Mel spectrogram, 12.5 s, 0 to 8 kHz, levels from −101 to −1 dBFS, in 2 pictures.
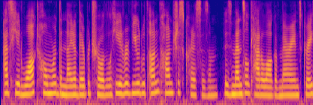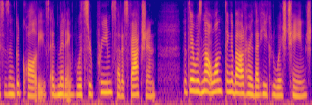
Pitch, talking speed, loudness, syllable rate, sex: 215 Hz, 200 wpm, -19 LUFS, 6.1 syllables/s, female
